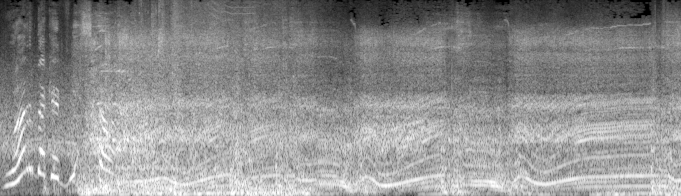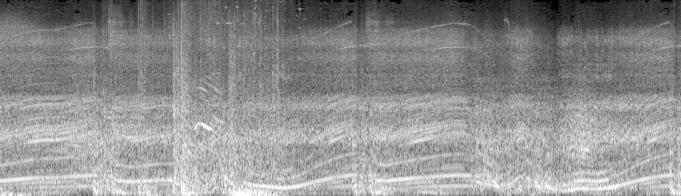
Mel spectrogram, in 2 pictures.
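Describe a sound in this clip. A car engine revs up and down as the car speeds around.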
